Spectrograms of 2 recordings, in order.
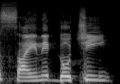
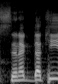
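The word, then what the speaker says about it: synecdoche: सनगडकी। उच्चारण करो बताओ क्या है? ऐसा मत बोलना। साइनेगडोची। बताओ क्या है? सिनक डकी हंसाने के लिए बोला मैंने ऐसा आपका ऐसा तो कोई नहीं पढ़ोगे आप बताओ सिनक डकी है इसकी परिभाषा याद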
